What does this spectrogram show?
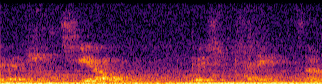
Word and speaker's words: radicchio: Yeah, you don't almost feel the final I because we cut it down, but it's radicchio with one D, just one D.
